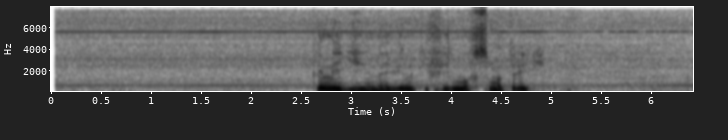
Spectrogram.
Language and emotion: Russian, neutral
